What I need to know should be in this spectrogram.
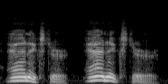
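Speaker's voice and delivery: high-pitched call of a name; urgent shout. A narrator's reading. Gaunt fugitive shouting for Annixter, urgent shout. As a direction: cry out for your friend. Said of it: "and again".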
